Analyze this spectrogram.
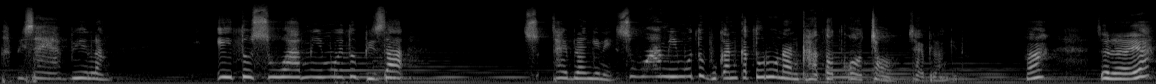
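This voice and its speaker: Woman pastor, bright forceful sermon voice, conversational with humor. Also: sits high, lively intonation, measured pace, pauses often, faint music behind. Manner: conversational preaching with joking asides. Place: church service.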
